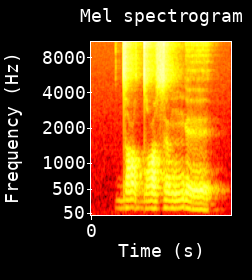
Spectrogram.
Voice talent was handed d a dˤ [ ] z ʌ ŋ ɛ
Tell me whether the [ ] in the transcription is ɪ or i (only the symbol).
ɪ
